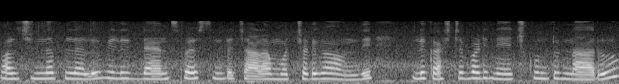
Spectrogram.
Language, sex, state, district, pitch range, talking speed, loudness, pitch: Telugu, female, Andhra Pradesh, Visakhapatnam, 245-275 Hz, 115 wpm, -15 LUFS, 260 Hz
